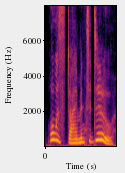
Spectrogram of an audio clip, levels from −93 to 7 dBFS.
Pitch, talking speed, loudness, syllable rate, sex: 270 Hz, 210 wpm, -13 LUFS, 4.8 syllables/s, female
